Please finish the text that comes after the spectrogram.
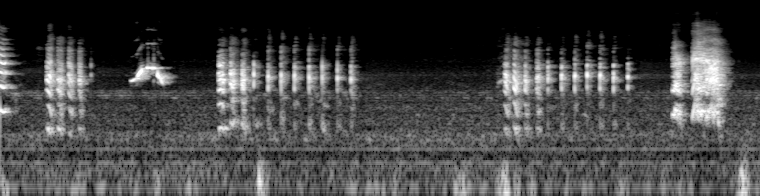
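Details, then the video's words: A talking parrot utters long runs of rapid, rhythmic chattering pulses interrupted by one short whistled note and closing with a harsh, broad squawk. "talking parrot bird,parrot ki awazz"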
